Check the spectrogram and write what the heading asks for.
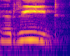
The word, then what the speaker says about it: read: अगर उसकी past tense बनाए तो उसको बोलते टाइम हम बोलेंगे रेड, आई रेड a book, तो वो RED नहीं बोलेंगे, स्पेलिंग यही रहेगी। और इसके थर्ड फॉर्म में भी स्पेलिंग यही रहती है, रीड, बस पढ़ेंगे अलग तरीके से, रीड, रेड, रेड, और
